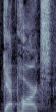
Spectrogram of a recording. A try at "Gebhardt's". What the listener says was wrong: So there's no P and there's no T in Gebhardt's. Listen to how he pronounces this. Gephardt's. It's Gebhardt's.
